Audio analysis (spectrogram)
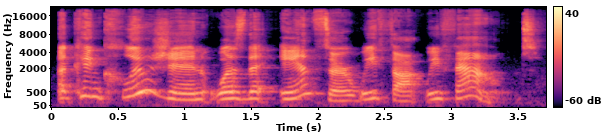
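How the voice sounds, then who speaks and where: Animated woman reading aloud to children. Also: a little high, slow pace. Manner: instructive, expressive, addressing young children. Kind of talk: read-aloud lesson with think-aloud questions.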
